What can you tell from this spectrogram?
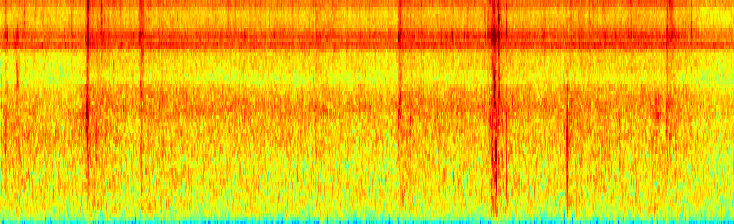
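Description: Shallow river rushing steadily over stones, with a few sharp clicks, about a second in and twice around five seconds in.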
